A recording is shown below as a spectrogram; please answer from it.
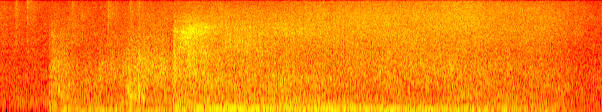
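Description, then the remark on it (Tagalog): A storm's strong wind roars in steadily after a brief quieter start, a loud, continuous rushing with deep rumbling of thunder underneath that swells and then eases slightly toward the end. No voices are heard. “labas ng hangin! Parang may bagyo!”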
